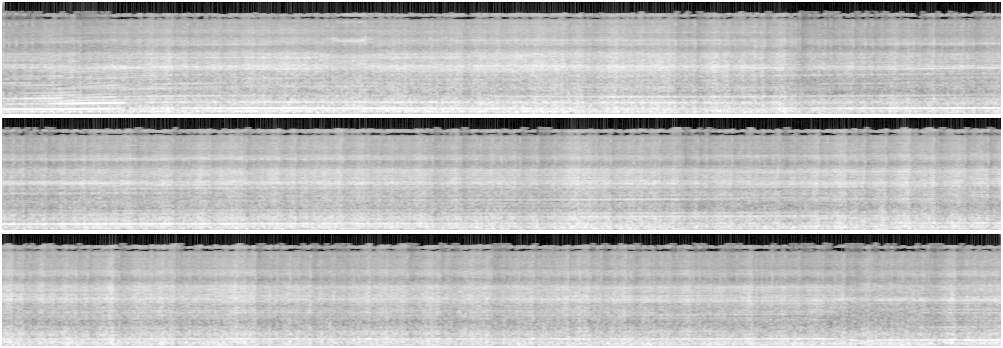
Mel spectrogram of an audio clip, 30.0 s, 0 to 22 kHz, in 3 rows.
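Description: A 2007 Yamaha YZF-R6's 600cc inline-four engine cruising at steady revs at road speed, heard from the rider's helmet with wind rush over it. The engine note climbs a little about two-thirds of the way through and dips briefly near the end.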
